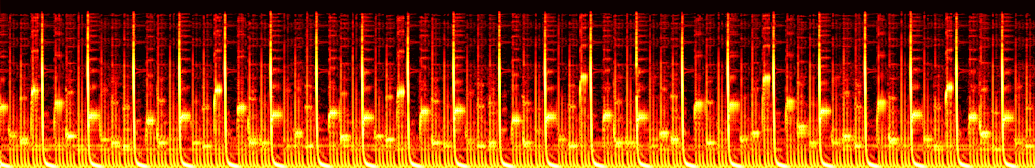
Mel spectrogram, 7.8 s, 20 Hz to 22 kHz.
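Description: Dark psytrance track at 175 BPM: an evenly spaced kick drum about three times a second, each hit dropping in pitch, with short synth stabs and clicky percussion between the kicks.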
